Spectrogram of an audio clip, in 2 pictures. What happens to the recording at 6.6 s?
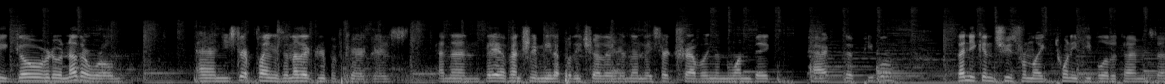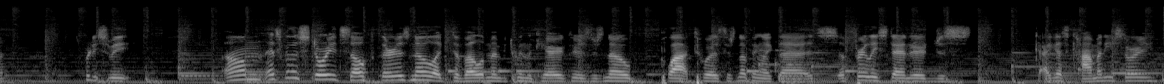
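At 6.6 s the audio is still inside a call bitrate drop running from 1.02 to 6.85 s. The encoder fell from 48 to 9 kbps, coding coarsely and narrowing bandwidth from 20 kHz to 8 kHz. Unlike a simple low-pass filter, it sounds rough and watery as well as muffled.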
